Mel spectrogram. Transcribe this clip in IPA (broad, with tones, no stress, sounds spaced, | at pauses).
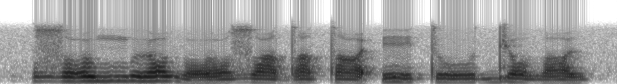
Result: zˤ uː˧ m ɵː˧ ðˤ oː˩˧ zˤ u˧˩ dˤ u˧ tˤ e˧˩ ʔ e˥˧ t oː˥ d ʉ˥˧ ðˤ ɨ˧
